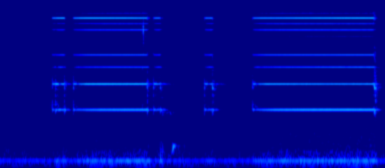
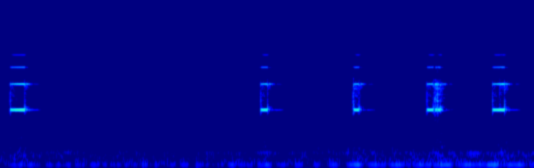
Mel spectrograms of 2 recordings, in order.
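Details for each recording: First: Continuity beeper on a Carrier Weathermaker forced-air gas furnace gas valve circuit board pin: a high beep cuts in and out over a quiet hum, sounding only when the pin is pressed, revealing an intermittent cracked solder joint. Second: After resoldering the gas valve board pins on a Carrier Weathermaker gas furnace, the continuity meter gives short clean high beeps with no dropout, without pressing on the pin, so the joint now conducts solidly.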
